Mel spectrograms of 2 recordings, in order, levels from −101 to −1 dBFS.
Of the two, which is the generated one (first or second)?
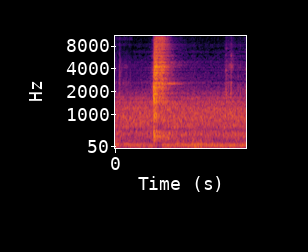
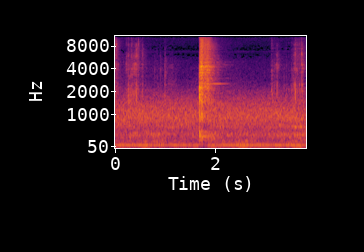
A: first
